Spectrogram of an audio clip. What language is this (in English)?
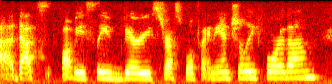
English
